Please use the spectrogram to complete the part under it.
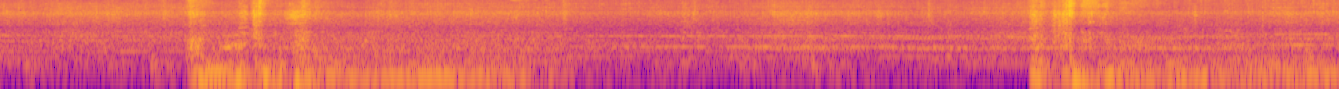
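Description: Water crashes and surges in deep rumbling bursts.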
